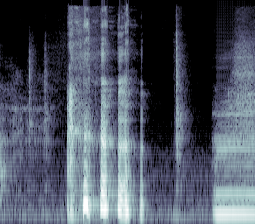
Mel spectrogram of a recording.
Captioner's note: laughing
